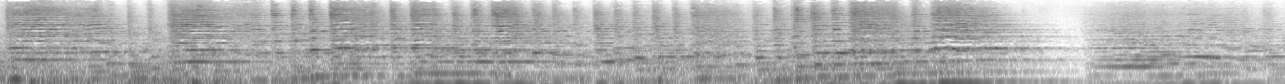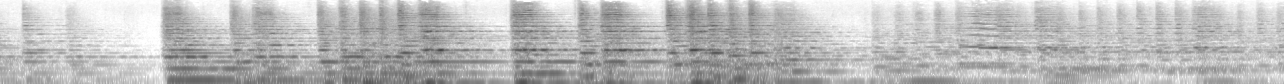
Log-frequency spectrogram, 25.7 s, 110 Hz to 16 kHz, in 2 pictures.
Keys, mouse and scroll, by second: 0.9-2.7 middle drag, 2.7 click, 3.2 middle click, 3.8 Tab, 5.4 ctrl+r, 7.9 ctrl+r, 10.7-13.4 scroll up 2, 13.4 r, 14.4 click, 17.1 ctrl+z, 17.5 ctrl+z, 19.8 click, 20.2 ctrl+r, 22.0 click, 22.2-23.5 middle drag, 23.5 ctrl+r.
